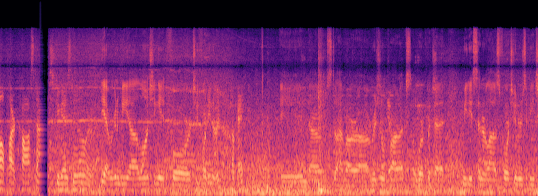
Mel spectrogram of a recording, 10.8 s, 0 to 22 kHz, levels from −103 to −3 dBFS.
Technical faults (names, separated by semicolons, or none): long network dropout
